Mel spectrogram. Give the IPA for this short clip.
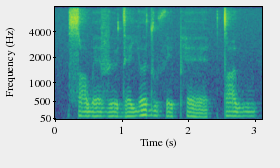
sˤ ə w ɛ v ø d ɛ j ə d u θ e pʰ ɛ | tˤ e w u

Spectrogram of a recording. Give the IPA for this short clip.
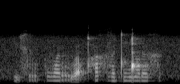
ḭ x r ə̰ k v ʌ r ṵ qʰ ʊ x z ʌ tʲ ŋ͡ǃ ɔ ɾ ə x

